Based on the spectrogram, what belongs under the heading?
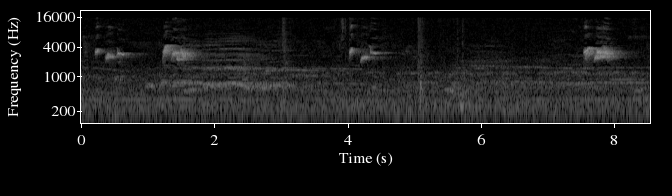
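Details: Red-whiskered bulbul singing in Thailand, a recording meant for training young birds: four brief cheerful phrases of sharp whistled notes dropping into short warbles, separated by pauses of one to three seconds, with faint clicks between.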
